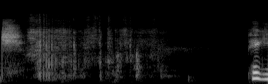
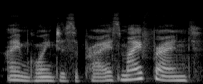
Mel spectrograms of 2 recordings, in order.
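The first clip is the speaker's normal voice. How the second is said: plain reading voice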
